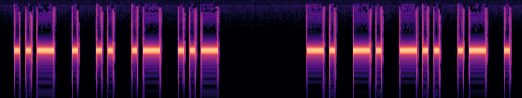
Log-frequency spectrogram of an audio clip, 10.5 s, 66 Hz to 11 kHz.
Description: Morse code, heard as a keyed tone, about 10 wpm, 800 Hz. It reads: UEIAU NNDAE
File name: LEZIONI / 2 UHDN / 2 UHDN 10wpm 1904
